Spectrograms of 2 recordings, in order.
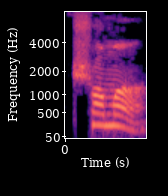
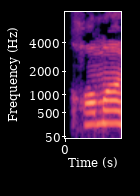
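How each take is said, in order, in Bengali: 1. গুচ্ছটি 'k' এবং 'sh' হিসেবে উচ্চারিত হয়। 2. গুচ্ছটি বাংলা 'kh' এর মতো করে উচ্চারিত হয়। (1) "ক এবং মূর্ধন্য ষয়ের যে যুক্তাক্ষরের যে উচ্চারণ" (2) "নয়"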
